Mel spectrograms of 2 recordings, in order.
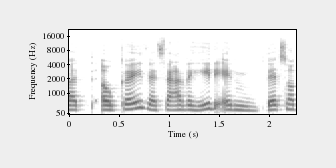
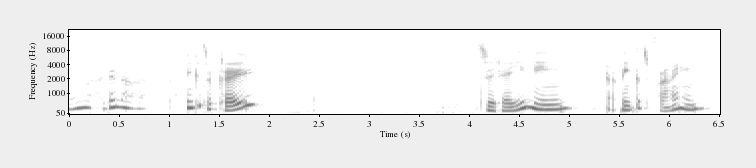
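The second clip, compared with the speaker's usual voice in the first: uptalk, rising ends on okay, raining, fine; 4 semitones higher, 6 dB quieter than usual. Demonstrating answering a question about the weather with upward inflection. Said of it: "You're asking the question".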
